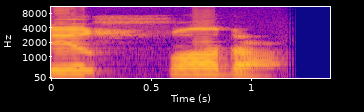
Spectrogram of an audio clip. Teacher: صاد حروف مستعلیہ میں سے ہے پر پڑا جائے گا. دال ساکن پر قلقلہ ہوگا. عین وقف کی صورت میں ساکن ہوگا.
